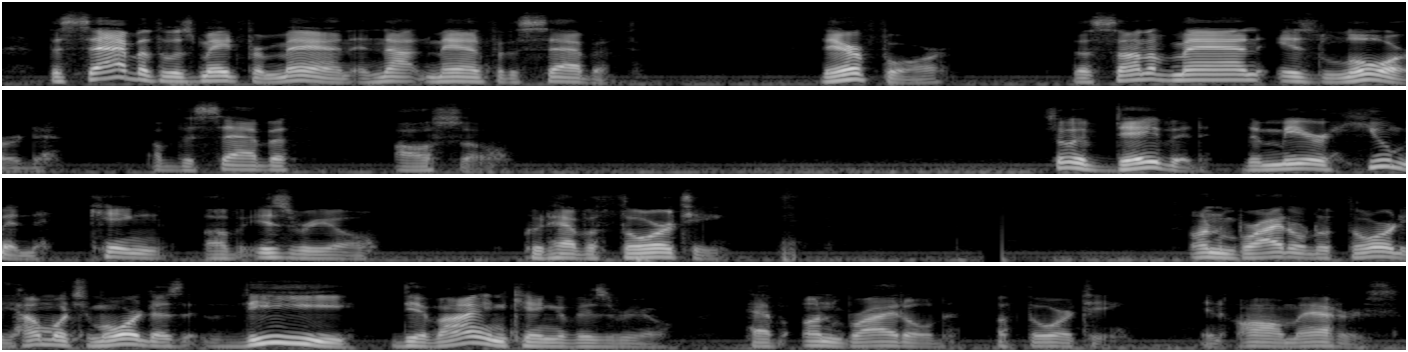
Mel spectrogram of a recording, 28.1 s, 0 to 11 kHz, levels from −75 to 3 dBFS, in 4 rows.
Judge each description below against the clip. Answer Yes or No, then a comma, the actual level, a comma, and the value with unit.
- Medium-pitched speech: No, low, 105 Hz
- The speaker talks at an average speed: No, slow, 110 wpm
